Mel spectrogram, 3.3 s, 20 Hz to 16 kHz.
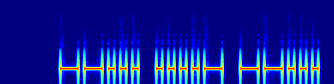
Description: Morse code, heard as a keyed tone, about 20 wpm, 700 Hz. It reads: 747
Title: Numbers - 3-Digit 20wpm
